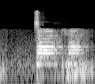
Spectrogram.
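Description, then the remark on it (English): Two loud car horn blasts from annoyed motorists, a long sustained honk followed by a brief gap and a second shorter honk, over faint low traffic rumble. “Pissing off motorists.”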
